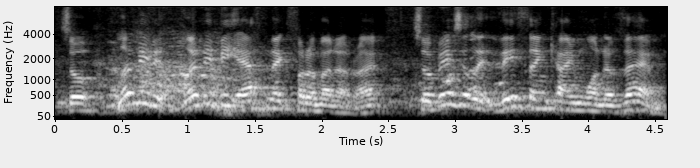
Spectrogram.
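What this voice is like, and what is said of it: Scottish accent, not Irish-sounding. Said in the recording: “It's great if you're Scottish ... my accent is about as far removed from an Irish accent as, like, I don't know, let's say someone from the Muppets ... Dundee. ... It's in Scotland.”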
